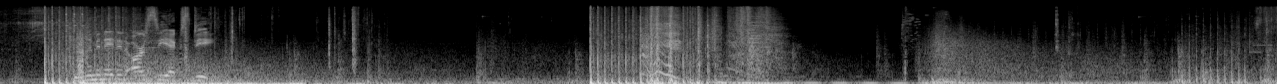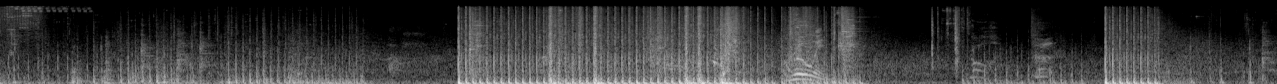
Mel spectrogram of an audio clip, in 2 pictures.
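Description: An automatic rifle fires in bursts.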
